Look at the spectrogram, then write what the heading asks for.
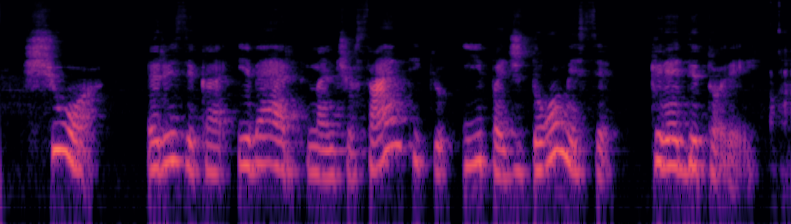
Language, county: Lithuanian, Šiauliai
